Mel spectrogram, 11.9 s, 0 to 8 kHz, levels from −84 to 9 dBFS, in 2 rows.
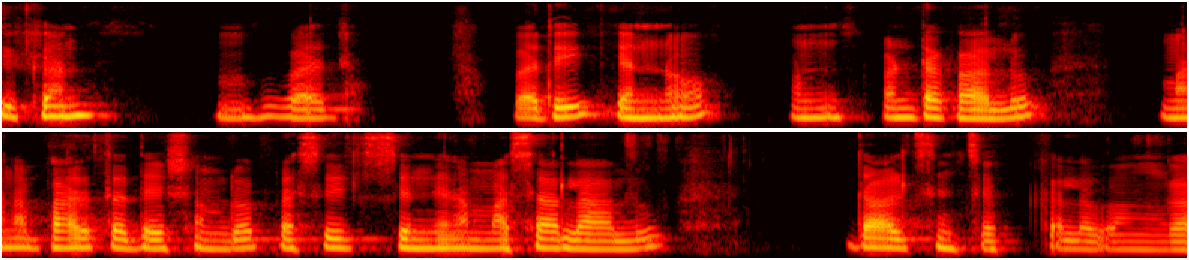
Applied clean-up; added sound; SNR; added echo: none; none; none; none.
